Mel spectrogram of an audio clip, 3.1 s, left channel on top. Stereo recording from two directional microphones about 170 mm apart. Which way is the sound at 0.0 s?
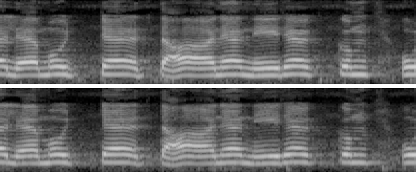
55° left (ahead or behind).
